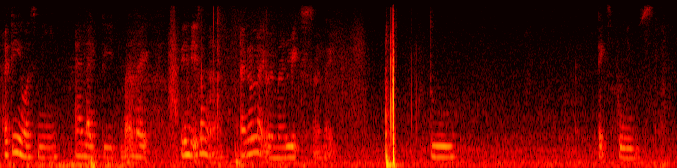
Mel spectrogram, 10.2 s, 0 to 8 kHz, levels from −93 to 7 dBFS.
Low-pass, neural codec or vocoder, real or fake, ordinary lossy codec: 7.2 kHz; none; real; MP3, 48 kbps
